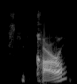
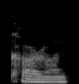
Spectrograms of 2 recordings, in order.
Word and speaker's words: Charon: Carl? Charon. Oh, I thought he said Carl. He says, I think that's also spelled with a C.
